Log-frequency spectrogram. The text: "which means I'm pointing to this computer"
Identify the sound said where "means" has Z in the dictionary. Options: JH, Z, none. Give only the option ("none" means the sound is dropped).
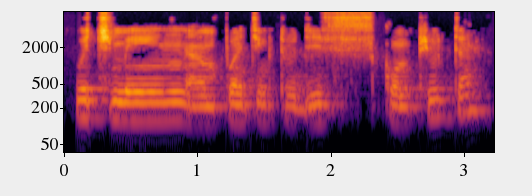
none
